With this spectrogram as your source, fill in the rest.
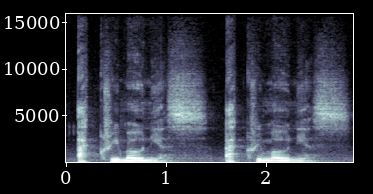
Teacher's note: The stress is on the third syllable. Mo. Acrimonious.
